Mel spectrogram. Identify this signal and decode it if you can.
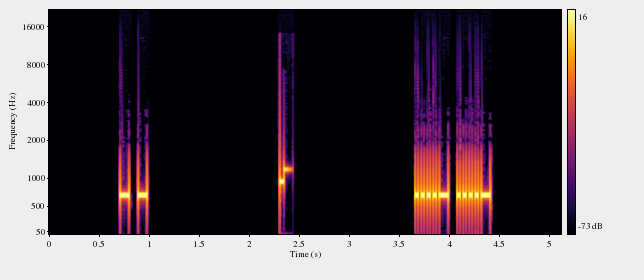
Morse code, heard as a keyed tone, about 39 wpm, 700 Hz. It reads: TT 44
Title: Two Challenging Letter-Number Combinations 40wpm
